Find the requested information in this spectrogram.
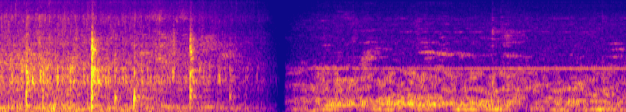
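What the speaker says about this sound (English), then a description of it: "So I'm toasting the bread." Bread toasting in a pan gives a steady, close frying sizzle with faint clinks, cutting out briefly in the middle before resuming.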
